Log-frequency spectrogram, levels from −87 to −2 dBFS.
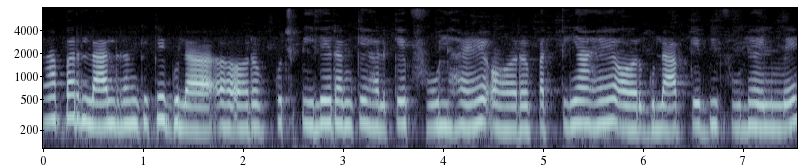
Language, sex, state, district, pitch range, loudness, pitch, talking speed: Hindi, female, Bihar, Gopalganj, 215-240 Hz, -25 LUFS, 225 Hz, 200 wpm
